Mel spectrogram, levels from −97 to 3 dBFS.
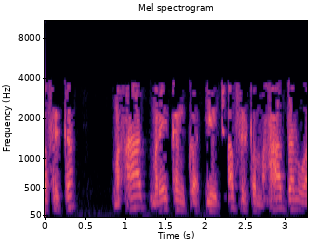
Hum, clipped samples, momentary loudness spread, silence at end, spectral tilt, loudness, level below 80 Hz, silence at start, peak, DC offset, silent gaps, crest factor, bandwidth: none; under 0.1%; 7 LU; 0 s; -7 dB/octave; -32 LUFS; under -90 dBFS; 0 s; -14 dBFS; under 0.1%; none; 18 dB; 4 kHz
